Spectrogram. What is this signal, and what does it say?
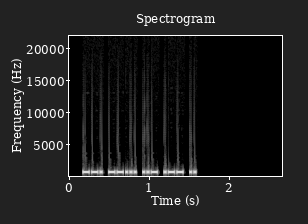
Morse code, heard as a keyed tone, about 46 wpm, 700 Hz. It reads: G7UWI
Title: DXCC-100 Call Signs - 5 Characters - Repeated 3x - 45wpm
